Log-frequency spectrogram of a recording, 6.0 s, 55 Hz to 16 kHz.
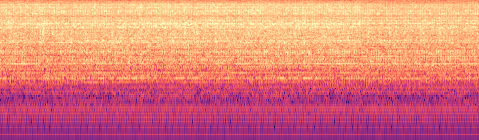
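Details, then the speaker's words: ETQ 2700-watt generator with brushless powerhead, after carburetor work keeping the original jetting: even, high-pitched drone with no surging, 70 Hz with no load, still running fast with governor spring tension fully backed off; overspeed from misadjusted governor. "the good news is it's no longer surging the engines running really well and actually a little bit too good it was at 70 hertz without a load so i backed off the tension on the governor's spring pretty much all the way there's no tension left and the engine kept running fast"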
